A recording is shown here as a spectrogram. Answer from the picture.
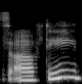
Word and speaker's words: Avadhi: recap my name is ofi the second a in the spelling is silent so it's pronounced as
